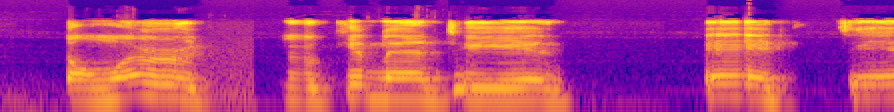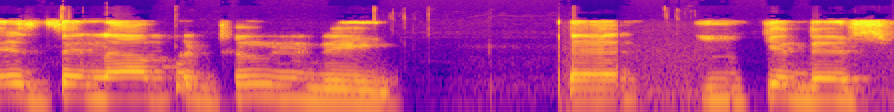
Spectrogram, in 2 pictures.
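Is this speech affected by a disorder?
Yes: cerebral palsy, mild; light case, muscles weak but working, cognition unaffected.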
